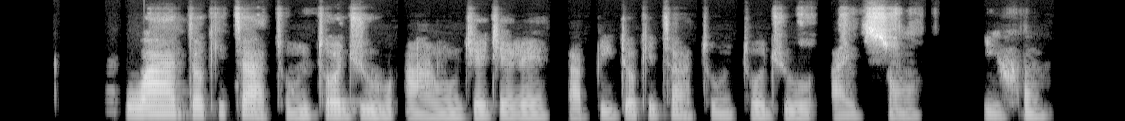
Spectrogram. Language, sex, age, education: Yoruba, female, 15-29, tertiary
